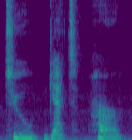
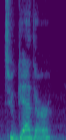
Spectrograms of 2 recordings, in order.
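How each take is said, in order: First: The three words are said slowly and separately. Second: The three words are blended quickly into one.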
